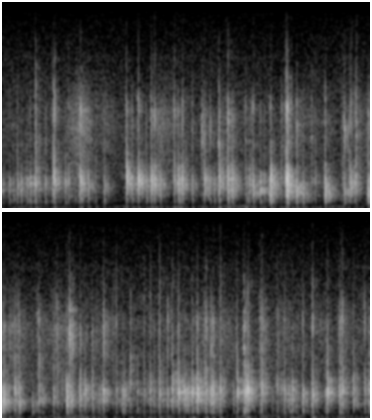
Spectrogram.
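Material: Plastic.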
